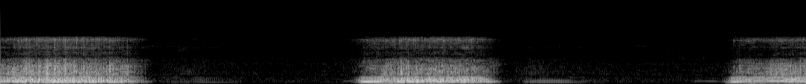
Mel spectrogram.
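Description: Loud rattling snores on each breath in, with quiet breaths out between, repeating about every three and a half seconds; snoring.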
